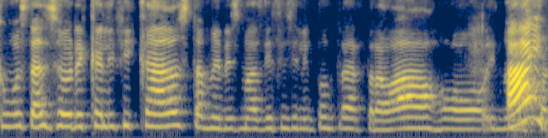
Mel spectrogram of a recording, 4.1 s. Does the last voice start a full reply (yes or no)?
yes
